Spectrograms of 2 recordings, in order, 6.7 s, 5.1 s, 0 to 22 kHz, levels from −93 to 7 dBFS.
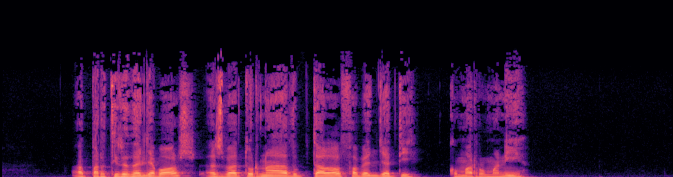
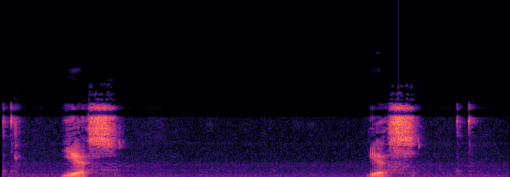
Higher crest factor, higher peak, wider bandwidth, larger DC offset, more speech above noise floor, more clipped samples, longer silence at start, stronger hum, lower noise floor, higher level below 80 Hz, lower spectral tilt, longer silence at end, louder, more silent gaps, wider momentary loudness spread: second, 16 dB vs 24 dB; about the same, -2 dBFS vs 0 dBFS; first, 16 kHz vs 11 kHz; neither; first, 54 dB vs 42 dB; neither; first, 0.75 s vs 0.1 s; neither; first, -71 dBFS vs -60 dBFS; first, -50 dBFS vs -74 dBFS; first, -5.5 dB/octave vs -1 dB/octave; first, 1.45 s vs 0.9 s; about the same, -18 LUFS vs -18 LUFS; neither; second, 10 LU vs 22 LU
